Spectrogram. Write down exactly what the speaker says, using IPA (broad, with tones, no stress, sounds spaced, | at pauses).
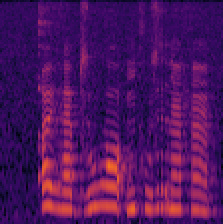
qʼ e˥˧ ɦ æ˧˩ b z u˥ ɦ ɒ˥˧ ʔ ĩ˧ x u˩˧ z r æ̃˧ h æ̃˧˩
